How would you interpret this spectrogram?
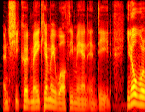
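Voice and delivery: ordinary delivery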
